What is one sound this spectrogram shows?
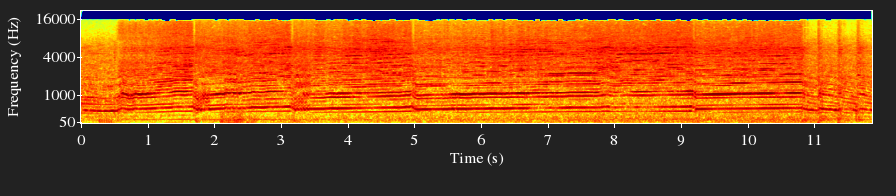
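A racing car engine screams at high revs, climbing in pitch with quick gear changes.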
